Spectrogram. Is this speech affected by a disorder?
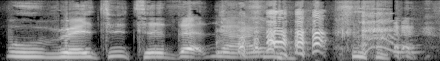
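Yes: acquired brain injury.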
